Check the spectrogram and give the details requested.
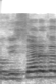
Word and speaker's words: विसर्ग: विसर्जन मिति विसर्ग तो विसर्ग का जो उच्चारण होता है अंग्रेजी में जिसे कहते साइलेंट साइलेंट ह की तरह होता है लेकिन यह ह जब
